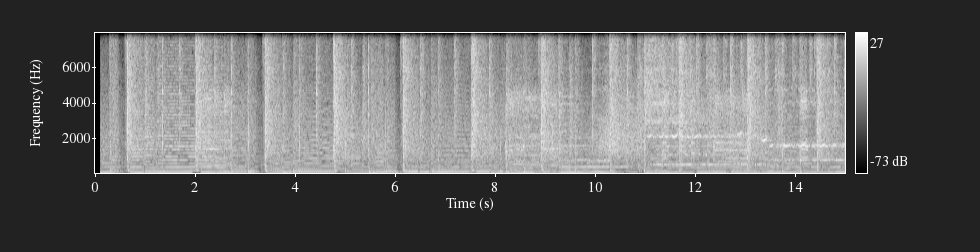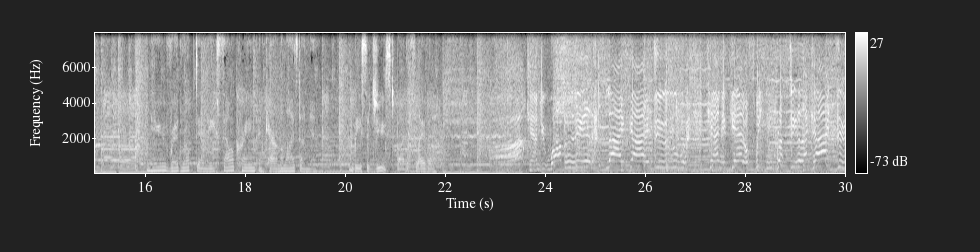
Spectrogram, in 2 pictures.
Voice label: AU English TVCs

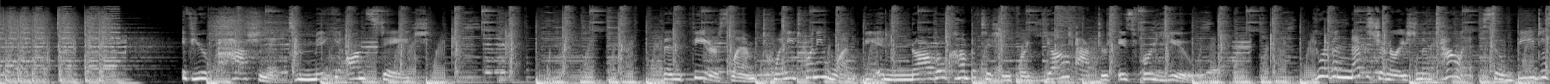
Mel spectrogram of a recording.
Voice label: Mid-Atlantic English; MindChamps Theatre Slam

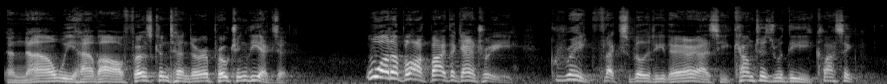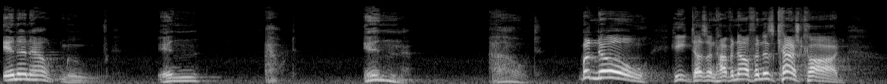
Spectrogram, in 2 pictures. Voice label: Asian English Commentary; Clean

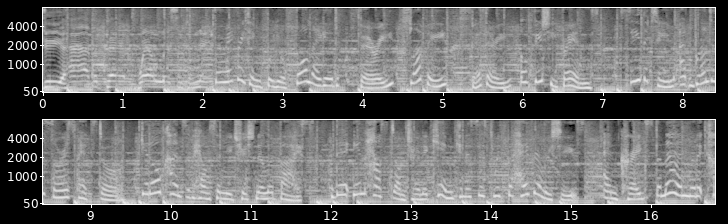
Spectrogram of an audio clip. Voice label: AU Mid Atlantic English, Australian, female; Brontosaurus Pet Store

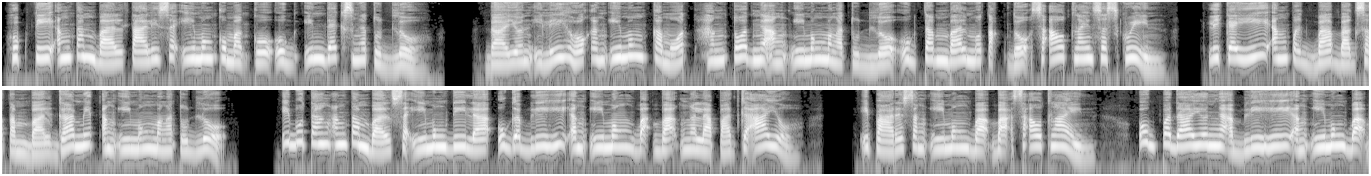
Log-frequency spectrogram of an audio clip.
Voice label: Cebuano Voice Sample, female

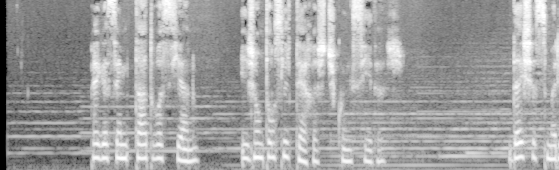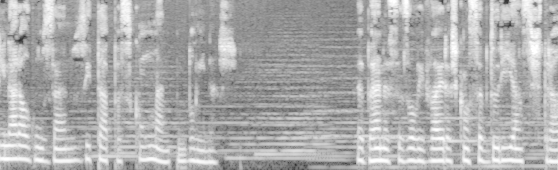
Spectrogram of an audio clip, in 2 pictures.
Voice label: Portuguese Commercials

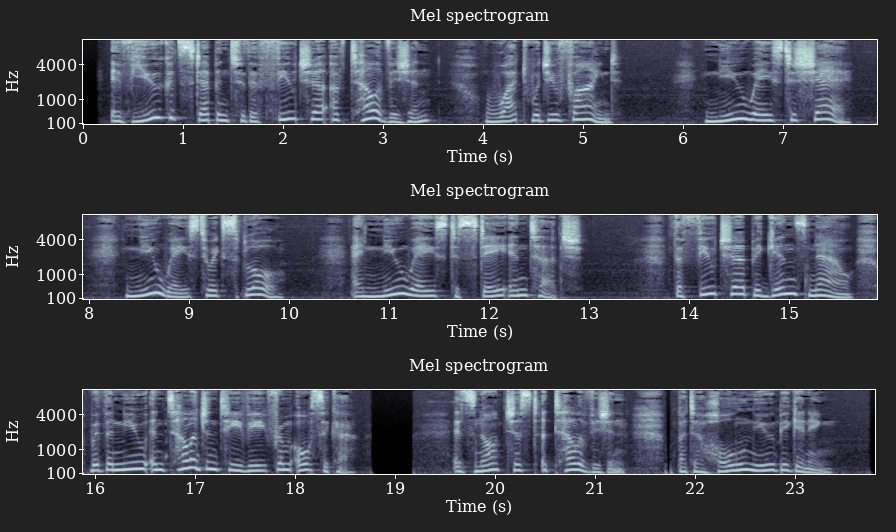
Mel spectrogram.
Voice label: Asian English TV Product

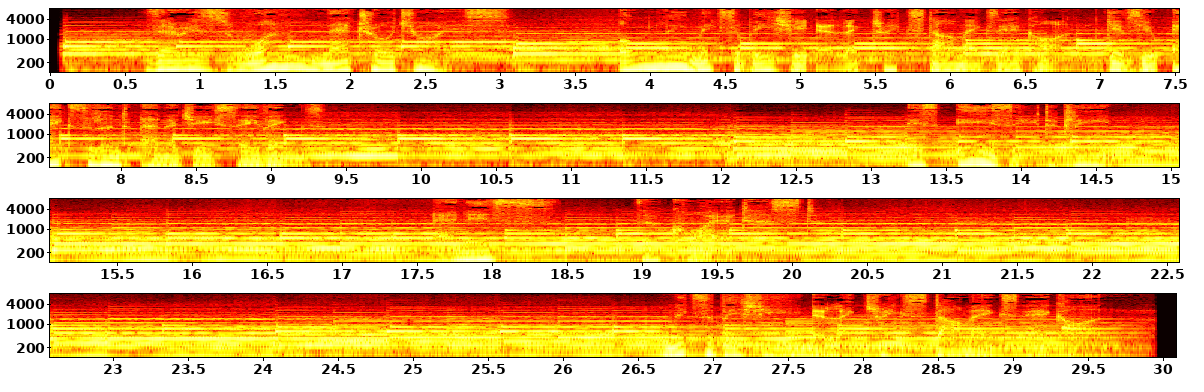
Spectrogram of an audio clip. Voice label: Asian English; Mitsubishi Starmex

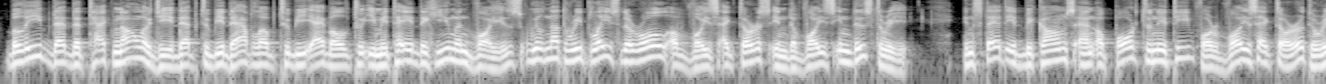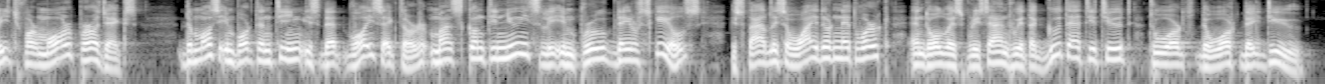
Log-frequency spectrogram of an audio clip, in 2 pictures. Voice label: Bahasa Indo English; Bahasa Indonesia

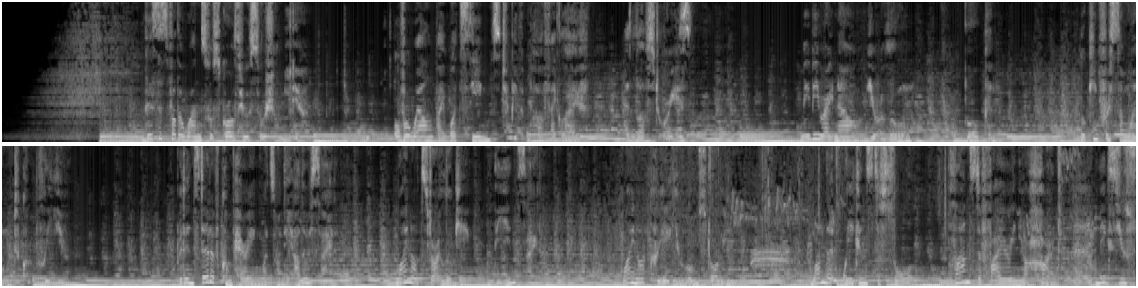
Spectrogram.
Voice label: Asian English; Inspiration Project

